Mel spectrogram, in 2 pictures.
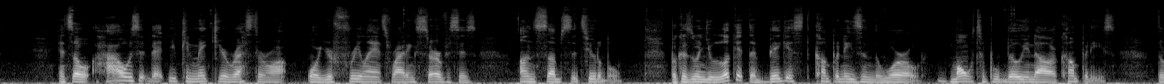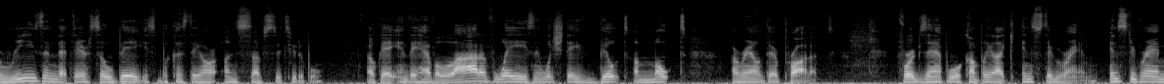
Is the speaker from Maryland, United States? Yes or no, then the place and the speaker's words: yes; Baltimore, Maryland, United States; moved away as an adult; now in Los Angeles, United States; I wasn't born here. I was born in Baltimore, Maryland, but I traveled here in November of 2019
